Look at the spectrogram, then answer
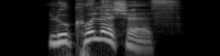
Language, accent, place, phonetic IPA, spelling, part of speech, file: German, Germany, Berlin, [luˈkʊlɪʃəs], lukullisches, adjective, De-lukullisches.ogg
- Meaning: strong/mixed nominative/accusative neuter singular of lukullisch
